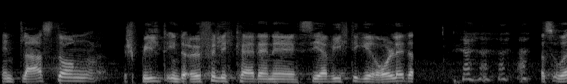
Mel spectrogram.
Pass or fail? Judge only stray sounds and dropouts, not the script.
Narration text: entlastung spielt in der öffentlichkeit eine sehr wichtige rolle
fail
